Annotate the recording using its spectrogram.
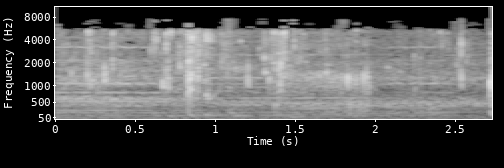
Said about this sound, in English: Place, a bank of the Salinas River in California. Two men scramble down the bank to the water's edge, and the larger of the two, an ungainly giant of a man, throws himself at full length and greedily drinks from the river.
